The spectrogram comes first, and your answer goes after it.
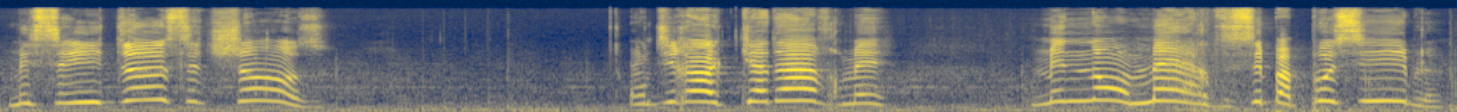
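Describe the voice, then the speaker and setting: A woman's voice: medium pitch, a little slow, long pauses, fairly bright tone, soft background music, natural voice. A woman voicing a tough female squad leader in an amateur horror audio drama, giving curt, commanding orders. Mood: frantic. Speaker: team leader.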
